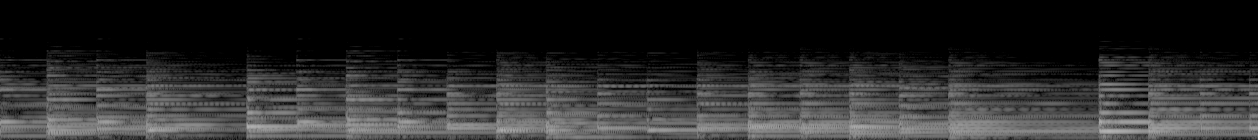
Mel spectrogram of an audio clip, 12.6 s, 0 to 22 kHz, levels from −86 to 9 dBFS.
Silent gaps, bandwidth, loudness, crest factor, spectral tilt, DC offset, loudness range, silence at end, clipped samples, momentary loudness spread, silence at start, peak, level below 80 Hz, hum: none; 5.6 kHz; -31 LUFS; 18 dB; -9.5 dB/octave; under 0.1%; 3 LU; 0 s; under 0.1%; 8 LU; 0 s; -12 dBFS; -62 dBFS; none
